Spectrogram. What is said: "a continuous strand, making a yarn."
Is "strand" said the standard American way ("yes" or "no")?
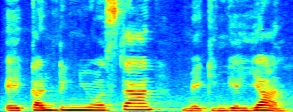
no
